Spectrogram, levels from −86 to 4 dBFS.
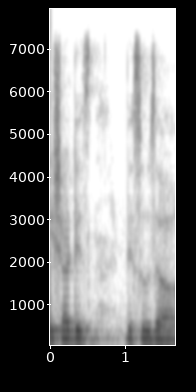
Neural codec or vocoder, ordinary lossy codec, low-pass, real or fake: vocoder, 44.1 kHz, 128 mel bands every 512 samples, BigVGAN v2; none; 7.2 kHz; fake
